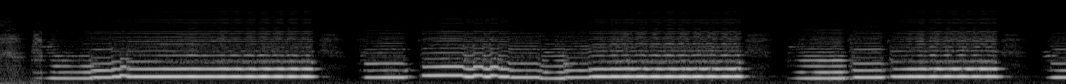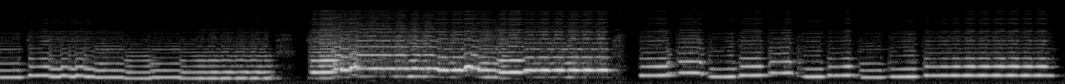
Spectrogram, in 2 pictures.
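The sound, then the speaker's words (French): A wooden Vietnamese flute, built on the same principle as South American flutes, plays a soft, mellow melody in several phrases split by short breath pauses, with a quicker, busier run in the middle and no voices. “C'est le son d'une flûte qui vient du Vietnam, ce qui est assez paradoxal en fait, parce que ça a plutôt un son du sud”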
